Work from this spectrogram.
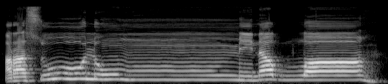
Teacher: تو ادغام میم کا مطلب ہے کہ جہاں بھی تنوین یا نون ساکن کے بعد حروف یرملون میں سے میم آ جائے تو وہاں تنوین یا نون ساکن میں جو نون کی آواز ہے اس کو میم کی آواز میں داخل کرنا ہے اور گنہ کے ساتھ ملا کر پڑھنا ہے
